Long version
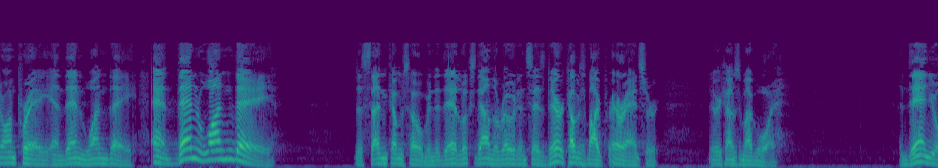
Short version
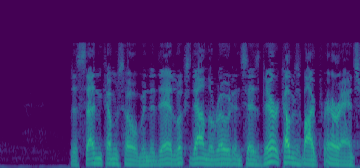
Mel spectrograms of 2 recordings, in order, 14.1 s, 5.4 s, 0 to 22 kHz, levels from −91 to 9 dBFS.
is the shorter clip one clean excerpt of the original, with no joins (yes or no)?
yes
